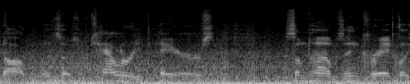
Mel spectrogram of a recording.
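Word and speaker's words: Callery: in the south and they are called calorie it's spelled c-a-l-l-e-r-y pears those are not dogwoods those are calorie pears sometimes incorrectly called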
